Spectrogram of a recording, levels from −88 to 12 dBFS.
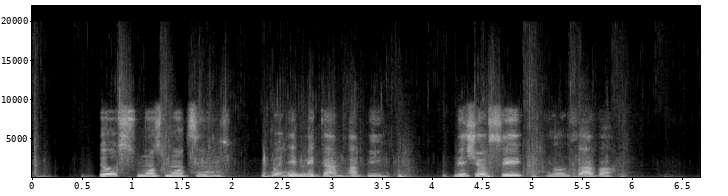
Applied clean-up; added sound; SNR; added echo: neural mask model RNNoise.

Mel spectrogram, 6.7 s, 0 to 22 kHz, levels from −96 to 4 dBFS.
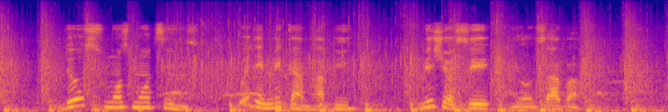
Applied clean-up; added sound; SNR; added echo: none; Applause; 6 dB; none.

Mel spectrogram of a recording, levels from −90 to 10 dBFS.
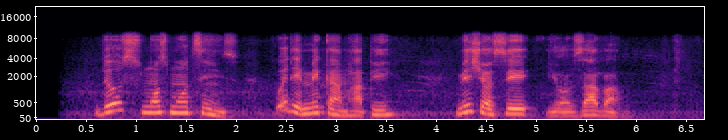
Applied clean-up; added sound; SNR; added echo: none; none; none; none.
